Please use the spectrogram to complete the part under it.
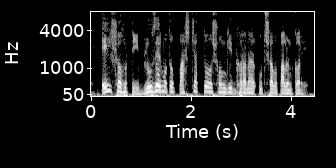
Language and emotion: Bengali, neutral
